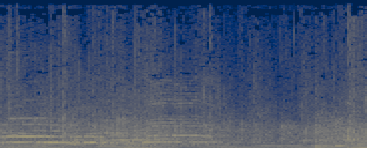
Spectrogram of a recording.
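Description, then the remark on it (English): A crowd claps steadily and loudly throughout, giving the Lord a hand, a dense wash of applause layered over sustained, held musical tones. “Give the Lord a hand, everybody.”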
